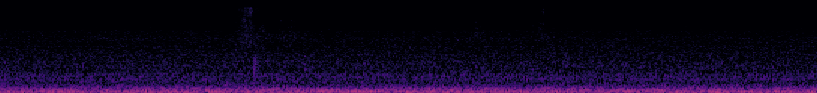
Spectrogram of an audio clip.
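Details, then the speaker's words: KES shower valve after gluing floater to sleeve with two-part epoxy: only steady low rush of flowing water, no rattling or banging; fix worked. "sleeve and floater are aligned to allow for unrestricted water flow here is glued valve and rattling is gone"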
